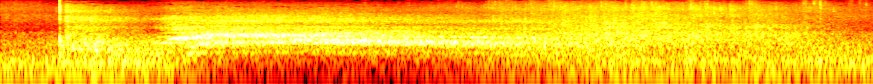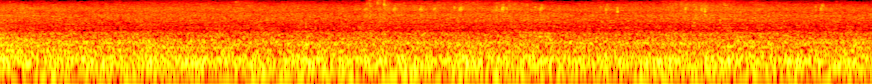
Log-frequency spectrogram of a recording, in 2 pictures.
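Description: An arrow strikes the target with a sharp crack, followed within a second by the crowd cheering the hit, a swell of voices that dies away over about three seconds.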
